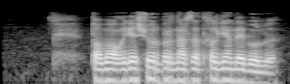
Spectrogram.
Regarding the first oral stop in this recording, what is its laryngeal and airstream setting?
aspirated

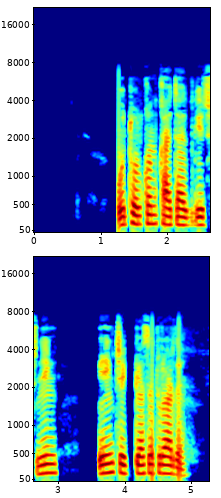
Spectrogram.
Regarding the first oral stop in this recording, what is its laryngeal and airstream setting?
aspirated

